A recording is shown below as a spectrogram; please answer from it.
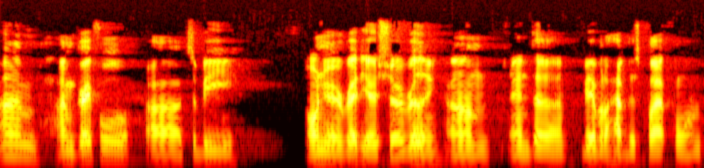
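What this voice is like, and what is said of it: Tired-sounding voice. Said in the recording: “You sound tired.”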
